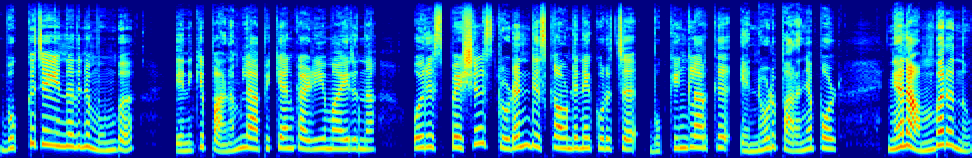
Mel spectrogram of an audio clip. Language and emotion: Malayalam, surprised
